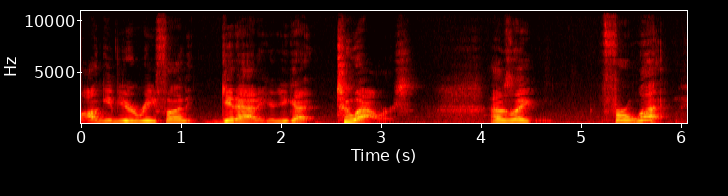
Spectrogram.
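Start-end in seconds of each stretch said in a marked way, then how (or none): 0.0-3.3 put-on male shouting voice. Retelling how a man refused to look and started yelling, retelling a yell. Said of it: "started yelling".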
